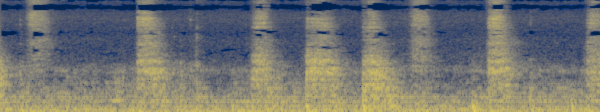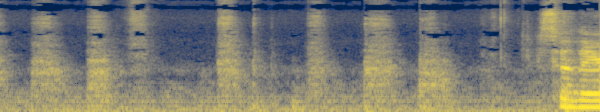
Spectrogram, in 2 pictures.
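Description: Felt-tip marker drawing on paper: a quick run of short strokes, about three to four a second, as small squares are drawn.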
